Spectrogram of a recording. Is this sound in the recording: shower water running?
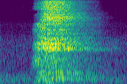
no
